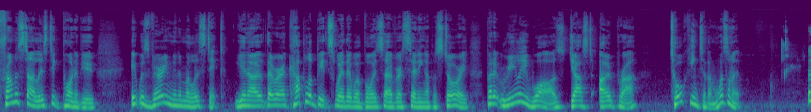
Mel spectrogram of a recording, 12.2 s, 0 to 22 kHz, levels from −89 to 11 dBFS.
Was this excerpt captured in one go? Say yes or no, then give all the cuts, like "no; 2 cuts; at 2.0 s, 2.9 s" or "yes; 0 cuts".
no; 1 cut; at 3.4 s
